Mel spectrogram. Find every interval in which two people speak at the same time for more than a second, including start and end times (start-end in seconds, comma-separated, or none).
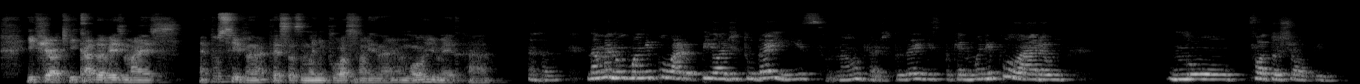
none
